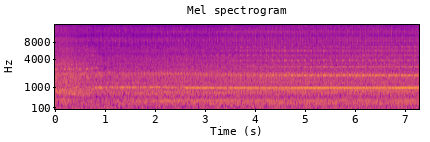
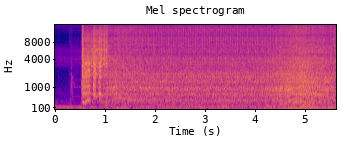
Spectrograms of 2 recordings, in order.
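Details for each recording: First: Volvo XC60 T5 2.0L, hot idle; steady high whistle over a smooth, even idle from the valve-cover PCV oil trap whose diaphragm has deteriorated, noise stops when oil cap is removed; fix is replacing the oil trap: PCV oil trap diaphragm whistle. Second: Volvo XC60 T5 2.0L after replacing the valve cover with its integrated PCV oil trap, blamed for a resonant noise: engine cranks briefly, catches in about half a second and settles to a steady, even idle with no hiss or whistle.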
